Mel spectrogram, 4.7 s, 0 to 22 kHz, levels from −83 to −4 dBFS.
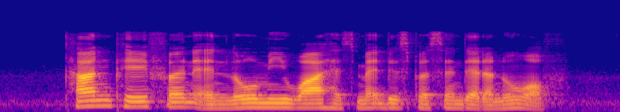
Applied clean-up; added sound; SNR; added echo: none; none; none; none.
